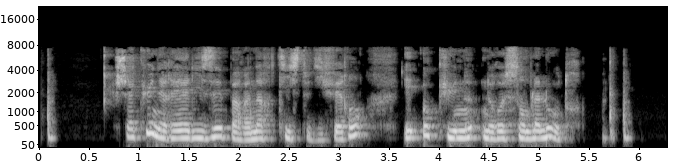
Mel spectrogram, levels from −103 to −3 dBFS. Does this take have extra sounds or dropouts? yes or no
no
